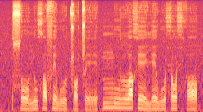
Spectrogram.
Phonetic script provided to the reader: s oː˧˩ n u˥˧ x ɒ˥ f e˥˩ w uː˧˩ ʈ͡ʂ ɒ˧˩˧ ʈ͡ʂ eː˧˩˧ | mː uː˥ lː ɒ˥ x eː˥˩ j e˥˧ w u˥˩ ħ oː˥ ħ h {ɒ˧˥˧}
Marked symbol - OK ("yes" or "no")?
yes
